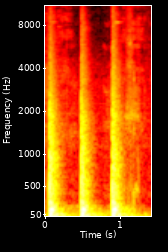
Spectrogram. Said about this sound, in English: And if you've been buried alive, just knock on the top of your coffin.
